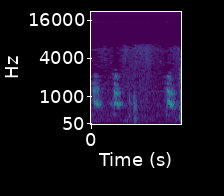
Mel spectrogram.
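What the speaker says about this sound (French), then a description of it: "il y a un chien qui aboie et donc ça c'est un peu dommage" A dog barks outside in a few separate bursts, muffled and moderately distant, with short gaps between barks and a louder final bark at the end.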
